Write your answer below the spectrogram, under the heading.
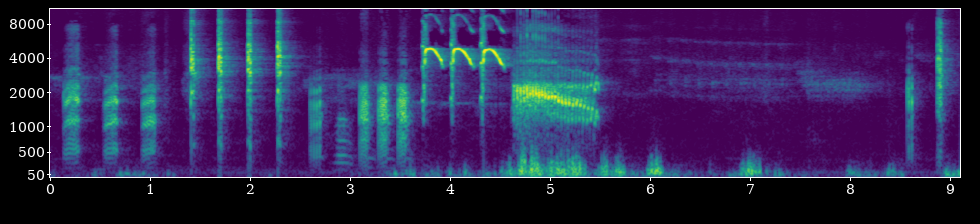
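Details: Common myna calling to its flock: a steady series of harsh scraping squawks about three per second, a few bent whistles, then a long rasping churr, with outdoor background noise.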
